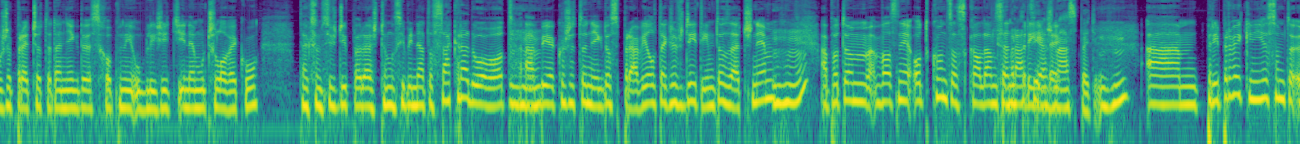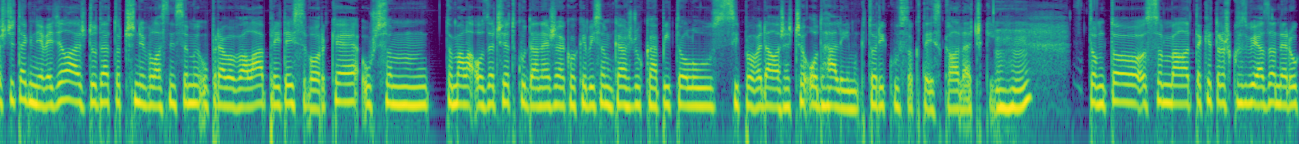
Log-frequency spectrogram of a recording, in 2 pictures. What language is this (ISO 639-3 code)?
slk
